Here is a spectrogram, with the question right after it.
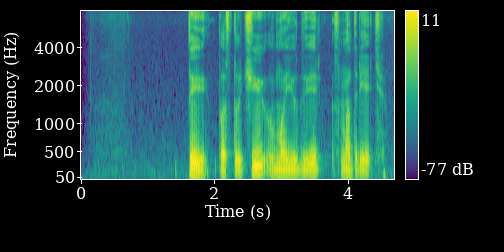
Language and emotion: Russian, neutral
